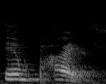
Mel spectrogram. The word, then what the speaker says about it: impious: is a practice of impious stubbornness or as it's usually pronounced impious what does that mean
